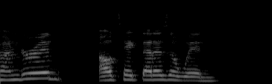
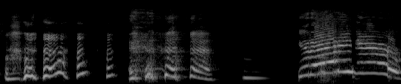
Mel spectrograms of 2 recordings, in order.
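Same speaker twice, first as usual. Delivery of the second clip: laughing shout; 12 semitones higher, 7 dB louder than usual. Real, not acted. Laughing at chat.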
